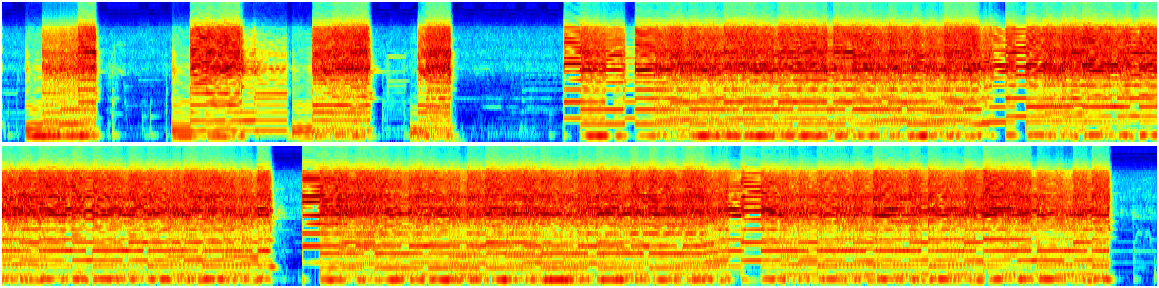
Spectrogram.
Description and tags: Original live home recording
